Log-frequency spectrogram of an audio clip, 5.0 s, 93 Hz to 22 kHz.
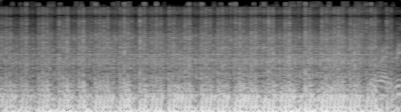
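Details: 2009 Polaris RZR 800 barn find, parked about 5 years, earlier stalled whenever given gas; steady lumpy engine beat about four pulses a second, running on its own without cutting out; engine runs fine now.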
